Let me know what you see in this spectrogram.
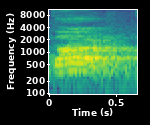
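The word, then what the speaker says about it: guard: रंग हो जाएगा जी यू ए आर डी गार्ड गार्ड मीस चौकीदार जी यूई एस टी क्या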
